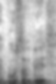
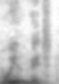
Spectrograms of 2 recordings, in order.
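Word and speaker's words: Vučević: Shaq say Vucevic. Yeah, a lot of from his country, they be like Vucevic. That C is kind of silent.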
